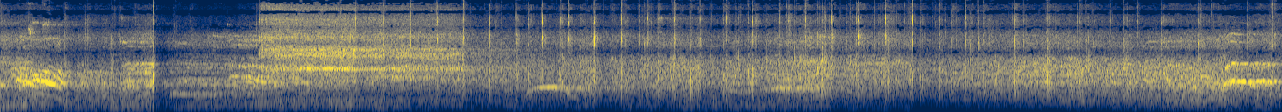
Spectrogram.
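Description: Basketball bouncing on a hardwood gym floor, a string of short sharp bounces, over spectators' voices and a shout about half a second in, echoing in a large gym.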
